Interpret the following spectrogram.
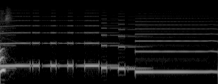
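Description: Bell-like chime tones in background music: a run of short higher notes, then one held lower note from about two-thirds of the way in.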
